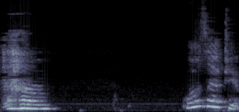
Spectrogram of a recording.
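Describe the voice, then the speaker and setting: With an Australian accent, a woman talks at a high pitch. Her intonation is lively. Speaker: vlogger. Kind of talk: casual chat. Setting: webcam recording at home.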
